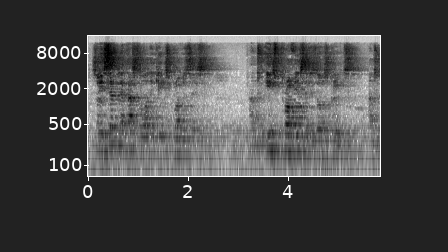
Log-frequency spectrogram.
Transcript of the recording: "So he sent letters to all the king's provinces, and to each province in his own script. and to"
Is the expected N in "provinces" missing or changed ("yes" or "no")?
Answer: yes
